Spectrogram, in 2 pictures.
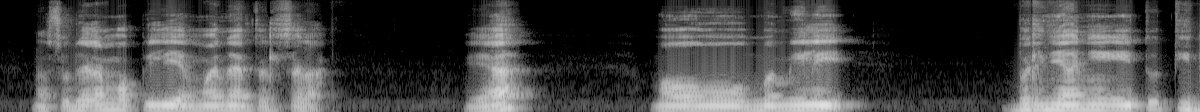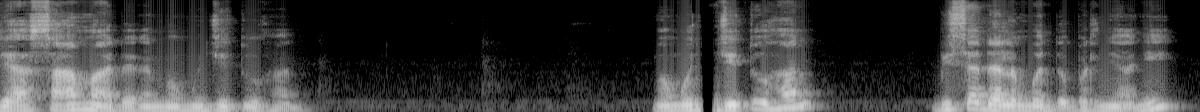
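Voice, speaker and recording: Chatty, joking male pastor preaching. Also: a little high. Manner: conversational, joking, quizzes the congregation. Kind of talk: sermon. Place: church service, also streamed online.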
